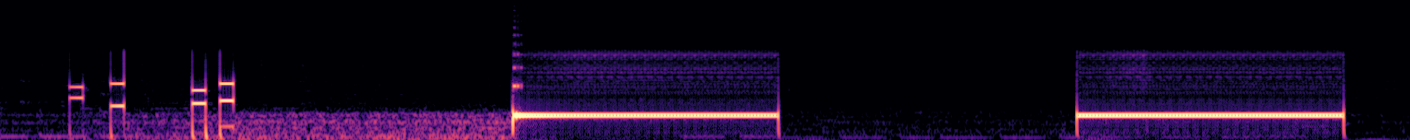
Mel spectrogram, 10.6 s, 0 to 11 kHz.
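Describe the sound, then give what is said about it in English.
Four quick keypad dialing beeps, then two long steady telephone tones, each about two seconds, separated by a pause, as a call is placed from the 99.5 QIK radio show. They sound loud and clear, with no voices. “So, well, let's try to call Brian right now and see if we can get him on the phone.”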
